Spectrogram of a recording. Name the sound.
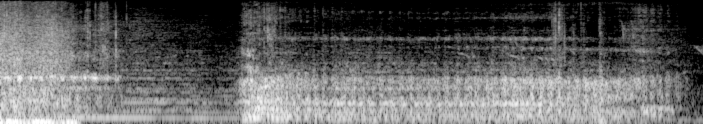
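wolf growling in cartoon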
